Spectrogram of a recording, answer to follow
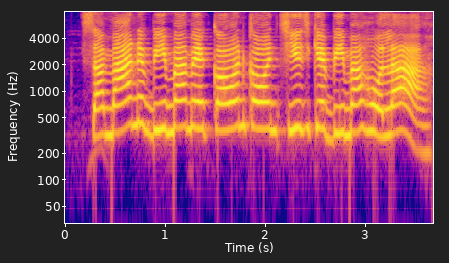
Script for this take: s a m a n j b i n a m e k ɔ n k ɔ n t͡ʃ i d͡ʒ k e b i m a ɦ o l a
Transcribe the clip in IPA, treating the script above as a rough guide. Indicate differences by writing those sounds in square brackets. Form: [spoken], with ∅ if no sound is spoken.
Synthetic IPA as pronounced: s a m a n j b i [m] a m e k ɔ n k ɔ n t͡ʃ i d͡ʒ k e b i m a ɦ o l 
